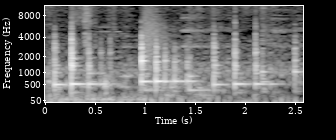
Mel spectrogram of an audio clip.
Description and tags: Short recording of wind chimes at a garden centre
clonk, wind-chime, wood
